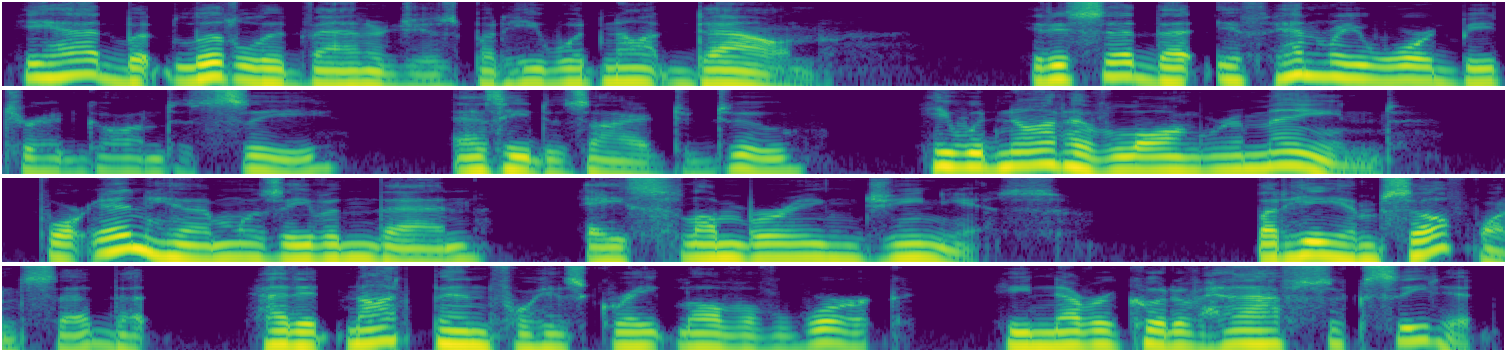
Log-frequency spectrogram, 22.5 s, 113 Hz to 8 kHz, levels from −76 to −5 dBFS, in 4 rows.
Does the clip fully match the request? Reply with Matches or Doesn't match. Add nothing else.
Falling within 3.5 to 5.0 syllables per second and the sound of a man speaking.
Matches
